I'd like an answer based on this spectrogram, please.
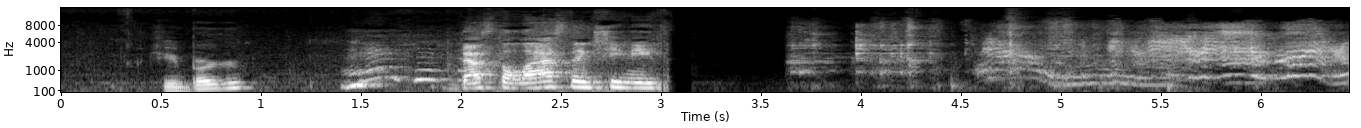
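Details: Domestic cat meowing in a funny cat compilation: a short meow, then a longer drawn-out wavering meow with rising and falling pitch, followed by a pause and noisy, rustling sounds with possible voices.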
